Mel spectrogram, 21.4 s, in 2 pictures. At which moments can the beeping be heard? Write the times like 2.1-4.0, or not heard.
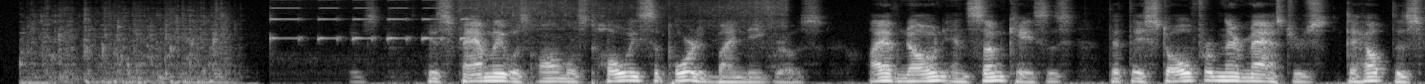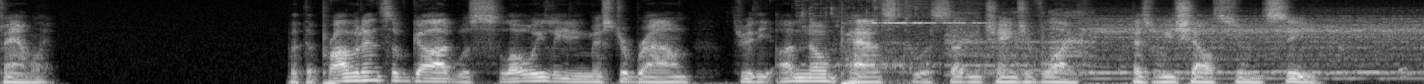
1.8-3.5, 17.2-18.1.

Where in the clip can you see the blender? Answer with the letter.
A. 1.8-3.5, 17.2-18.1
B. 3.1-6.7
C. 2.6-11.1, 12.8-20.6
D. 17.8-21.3
D.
